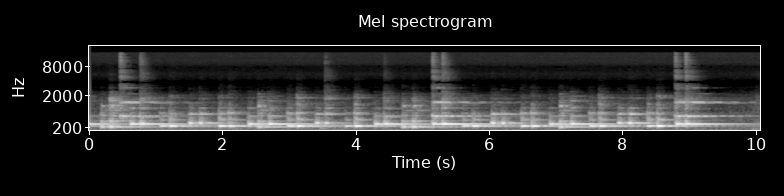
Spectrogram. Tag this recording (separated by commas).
playing steelpan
